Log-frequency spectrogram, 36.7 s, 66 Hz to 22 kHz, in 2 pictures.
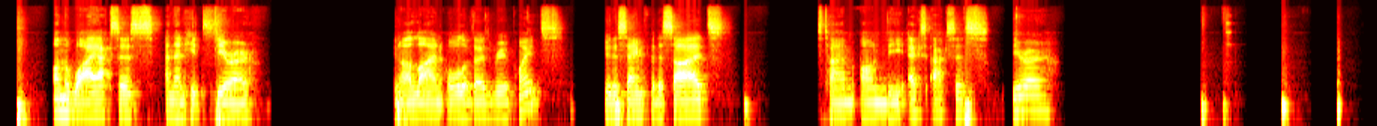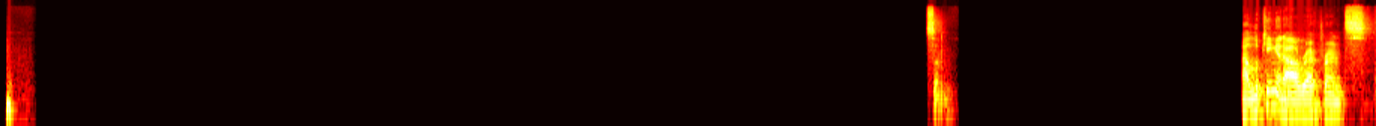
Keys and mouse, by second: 0.2 y, 2.9 0, 6.4 click, 8.2 s, 9.9 z, 10.9 x, 12.8 0, 13.4 click, 14.2 click, 16.0 s, 16.3 x, 16.7 0, 17.0 Return, 20.4 shift+middle click, 21.7 shift+middle click, 23.6 Tab, 25.0-25.6 middle drag, 25.8 shift+middle click, 26.1-26.6 middle drag, 26.8 shift+middle click, 27.7-31.3 middle drag, 32.6 alt+z, 33.1-33.5 middle drag, 34.9 shift+middle click, 36.0 shift+middle click.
